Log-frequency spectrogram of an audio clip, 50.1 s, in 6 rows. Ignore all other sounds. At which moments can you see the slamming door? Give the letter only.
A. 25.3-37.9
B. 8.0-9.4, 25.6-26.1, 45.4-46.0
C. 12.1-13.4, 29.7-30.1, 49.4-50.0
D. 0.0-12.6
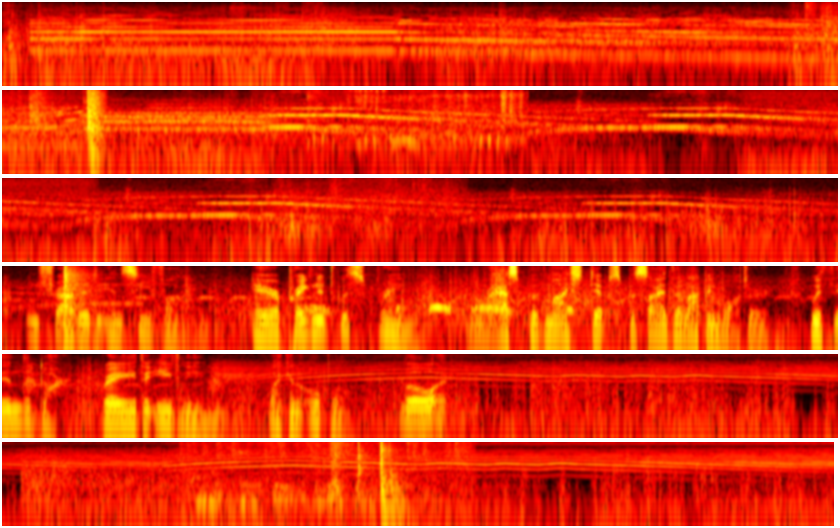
B.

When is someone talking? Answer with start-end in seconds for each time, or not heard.
25.3-37.9.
